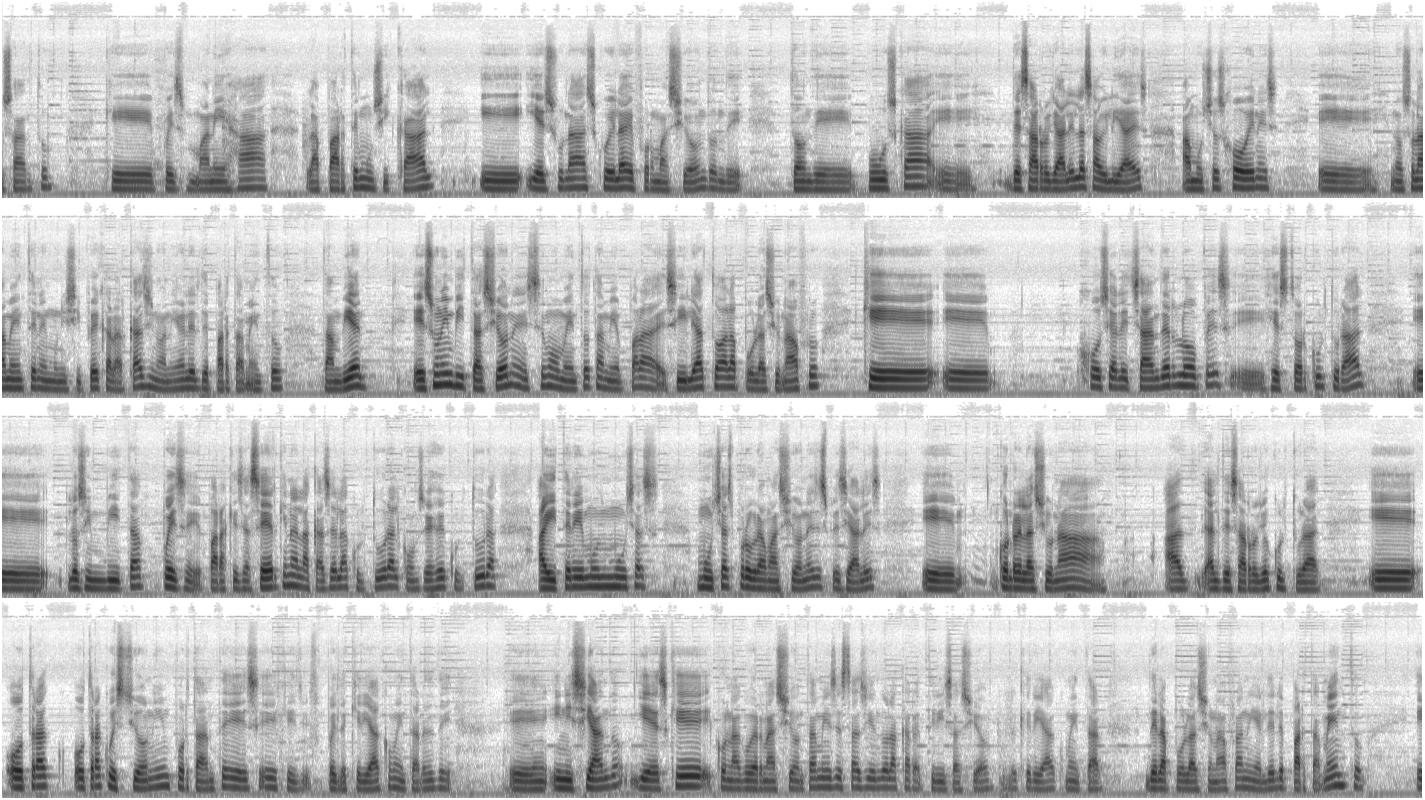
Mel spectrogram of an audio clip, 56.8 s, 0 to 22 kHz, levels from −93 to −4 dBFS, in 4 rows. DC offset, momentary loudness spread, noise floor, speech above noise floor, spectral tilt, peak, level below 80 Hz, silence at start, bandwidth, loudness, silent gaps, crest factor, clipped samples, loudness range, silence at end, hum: under 0.1%; 11 LU; -52 dBFS; 25 dB; -5.5 dB/octave; -6 dBFS; -54 dBFS; 0 s; over 20 kHz; -27 LUFS; none; 22 dB; under 0.1%; 5 LU; 0 s; none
